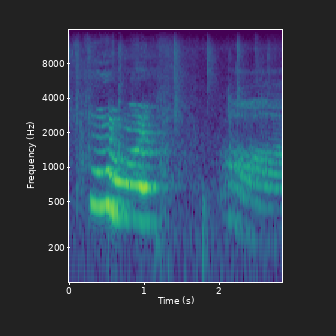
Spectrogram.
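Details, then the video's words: Siberian Husky Mishka, a female, indoors, prompted to say hello while showing puppy Laika how to talk: a drawn-out, richly harmonic howling 'hello' that slides downward for about a second, then a second, steadier moaning vocalization after a short pause. "Cute Talking Huskies - Mishka & Puppy Laika"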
